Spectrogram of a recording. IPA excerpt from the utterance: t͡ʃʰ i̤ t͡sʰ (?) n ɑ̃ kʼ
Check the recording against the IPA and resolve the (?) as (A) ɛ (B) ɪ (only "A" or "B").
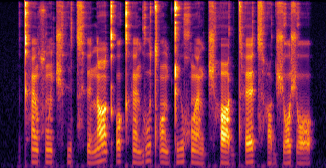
B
